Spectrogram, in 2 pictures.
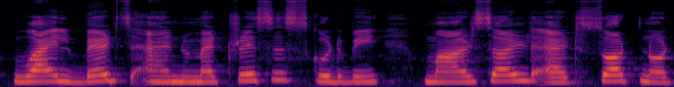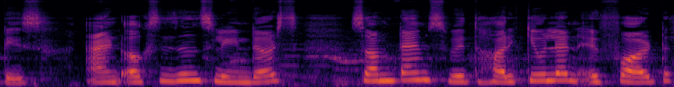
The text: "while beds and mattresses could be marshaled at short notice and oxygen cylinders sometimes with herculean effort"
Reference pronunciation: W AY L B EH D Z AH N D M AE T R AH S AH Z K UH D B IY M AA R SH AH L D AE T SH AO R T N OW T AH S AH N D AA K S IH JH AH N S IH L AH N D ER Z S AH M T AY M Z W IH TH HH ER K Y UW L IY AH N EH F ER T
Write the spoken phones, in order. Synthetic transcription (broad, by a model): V AY L B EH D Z AH N D M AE T R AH S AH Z K UH D B IY M AA R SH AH L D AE T S AO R T N OW T AH S AH N D AA K S IH JH AH N S L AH N D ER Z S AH M T AY M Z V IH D HH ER K Y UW L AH N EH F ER T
